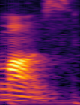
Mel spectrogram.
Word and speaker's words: Mars: Like, that's literally how you're meant to pronounce it, Mars. Like a Mars bar.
